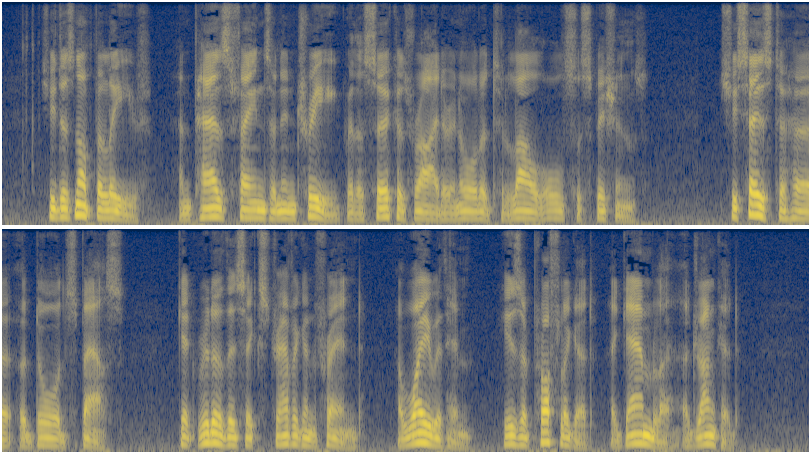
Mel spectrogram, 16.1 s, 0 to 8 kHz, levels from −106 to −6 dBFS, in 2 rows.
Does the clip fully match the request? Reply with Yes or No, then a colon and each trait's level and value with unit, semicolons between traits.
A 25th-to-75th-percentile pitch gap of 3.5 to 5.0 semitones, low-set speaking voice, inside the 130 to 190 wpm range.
Yes: average, 4.3 semitones; low, 100 Hz; average, 155 wpm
